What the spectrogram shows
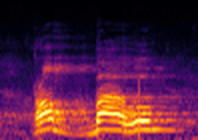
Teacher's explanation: Ba juga ada tasdidnya. Tapi kalau ba nggak dibaca gunnah ya. Rabbahum, ya, cukup digentak aja ya, ditekan.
